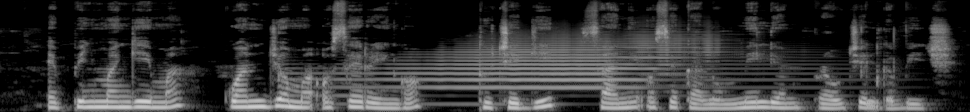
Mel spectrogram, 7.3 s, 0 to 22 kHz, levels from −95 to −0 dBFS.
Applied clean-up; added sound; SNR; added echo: classical method log-MMSE.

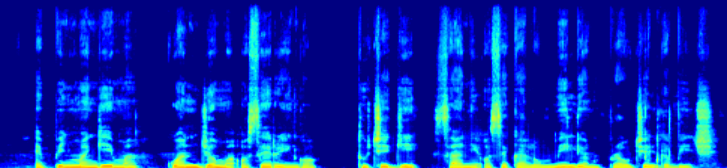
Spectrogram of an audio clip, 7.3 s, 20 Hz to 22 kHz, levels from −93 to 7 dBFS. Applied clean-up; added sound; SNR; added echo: neural mask model Resemble Enhance denoiser.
